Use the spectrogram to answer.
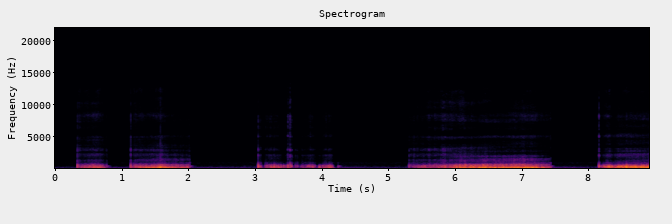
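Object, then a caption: Paper cup scratched with a wooden stick. A thin wooden stick scratches the rim of an empty, hollow, printed white paper cup. It makes five bursts of dry, rasping scraping with a low, rumbling body and quiet pauses between them. The middle burst breaks into several short strokes, and the longer strokes swell and hold before stopping abruptly.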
